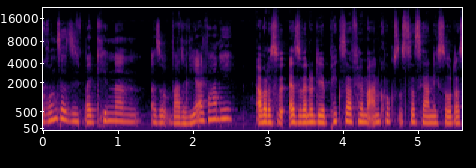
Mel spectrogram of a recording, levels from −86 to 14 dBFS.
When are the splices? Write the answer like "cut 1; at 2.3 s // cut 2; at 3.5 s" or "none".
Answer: cut 1; at 2.8 s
